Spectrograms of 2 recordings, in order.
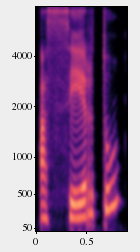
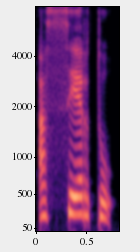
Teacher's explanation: acerto, substantivo, com E fechado, de acerto, verbo, com E aberto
